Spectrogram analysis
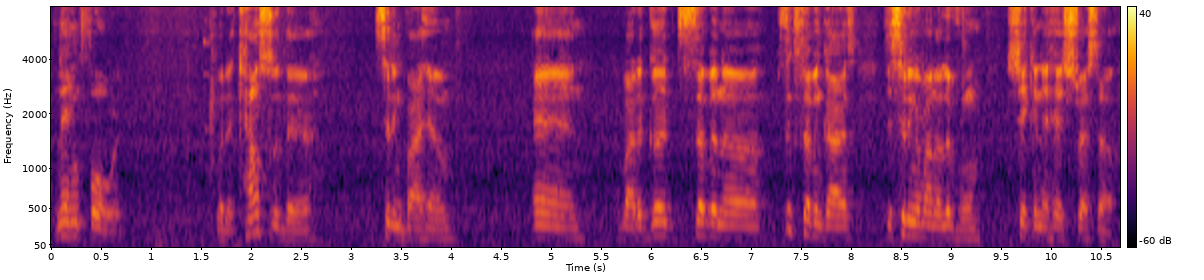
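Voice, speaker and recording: A man's voice: mid-range voice, normal speed, a little hiss or hum. A man, telling personal stories to camera in a loose, rambling way with many "um"s. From Brooklyn, New York. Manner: loose, rambling delivery with frequent "um"s and restarts. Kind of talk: casual storytelling to camera.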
